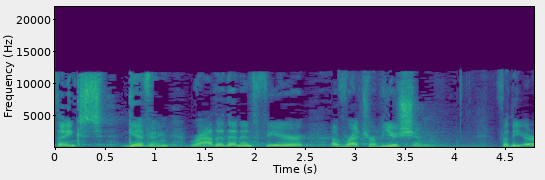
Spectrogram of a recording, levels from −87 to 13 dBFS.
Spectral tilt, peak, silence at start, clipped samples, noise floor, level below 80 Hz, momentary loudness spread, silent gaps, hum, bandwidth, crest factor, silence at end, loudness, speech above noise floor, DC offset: -3.5 dB/octave; -2 dBFS; 0 s; under 0.1%; -39 dBFS; -50 dBFS; 9 LU; none; none; 12.5 kHz; 16 dB; 0 s; -18 LUFS; 21 dB; under 0.1%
